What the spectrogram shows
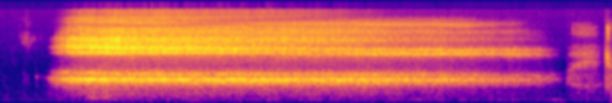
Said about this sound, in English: when you're ready to exhale, exhale through your mouth as you lower your arms and hands back down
